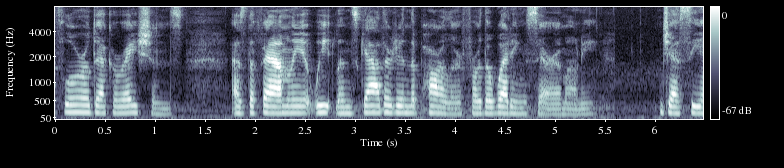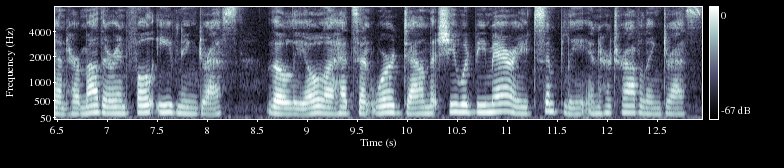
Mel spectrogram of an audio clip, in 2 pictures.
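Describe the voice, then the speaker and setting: Dark and mellow in tone, a woman's voice keeps a fairly even intonation. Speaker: audiobook narrator. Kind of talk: audiobook reading.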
